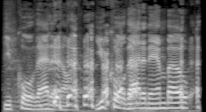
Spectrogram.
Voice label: you call that a knife you call that an ambo australian accent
